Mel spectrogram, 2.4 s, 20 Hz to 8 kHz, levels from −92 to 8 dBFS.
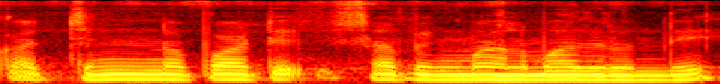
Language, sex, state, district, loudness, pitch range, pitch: Telugu, male, Andhra Pradesh, Sri Satya Sai, -14 LUFS, 125-130 Hz, 130 Hz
